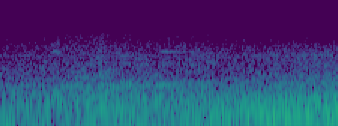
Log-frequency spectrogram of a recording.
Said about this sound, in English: So get a nice little relaxing, quiet time on the train. At least I don't have to physically drive there the whole time.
